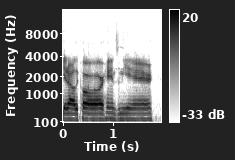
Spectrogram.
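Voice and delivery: plain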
